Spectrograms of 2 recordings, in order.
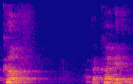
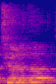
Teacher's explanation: ज्याच्या तोंडातून हवा निघते हवा तर त्याला काय महाप्राण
